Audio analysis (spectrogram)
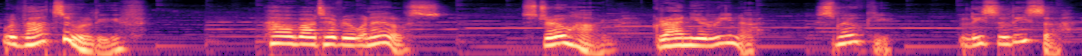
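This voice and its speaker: Guy doing a excitable young anime hero, high voice, playful and dramatic, asmr roleplay, music under it. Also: a little slow, long pauses, heavily acted. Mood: surprised, curious. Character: brash excitable young man, wounded hero recovering. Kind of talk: ASMR roleplay acting addressed to listener.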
